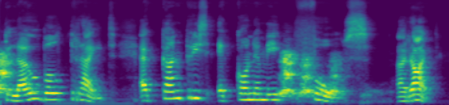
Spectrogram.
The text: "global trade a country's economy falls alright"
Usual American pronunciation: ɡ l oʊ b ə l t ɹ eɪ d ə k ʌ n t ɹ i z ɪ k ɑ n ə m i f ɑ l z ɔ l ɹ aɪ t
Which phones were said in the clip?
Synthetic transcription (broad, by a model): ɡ l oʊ b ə l t ɹ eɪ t ə k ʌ n t ɹ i s ɪ k ɑ n ə m i f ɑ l s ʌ ɹ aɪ t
